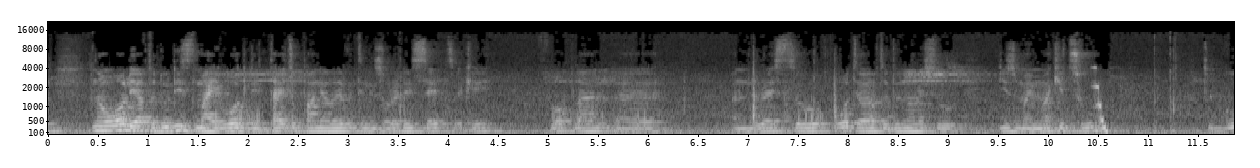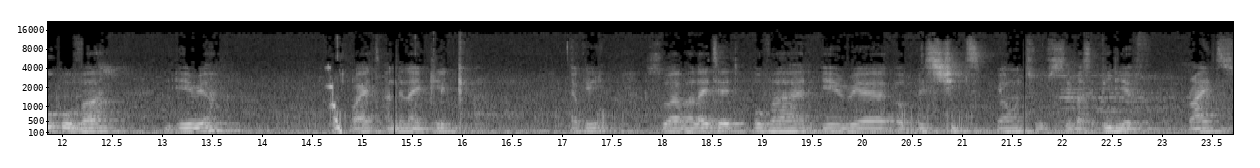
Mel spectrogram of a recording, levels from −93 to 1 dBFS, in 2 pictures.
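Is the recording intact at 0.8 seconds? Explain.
No. At 0.8 seconds, as throughout the clip, the sound is dull and carries a gurgling, granular distortion, with upper bands flickering in and out. This is likely MP2 compression: too few bits, roughly what 80 kbps would give, switch off high sub-bands and coarsely quantise the rest.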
